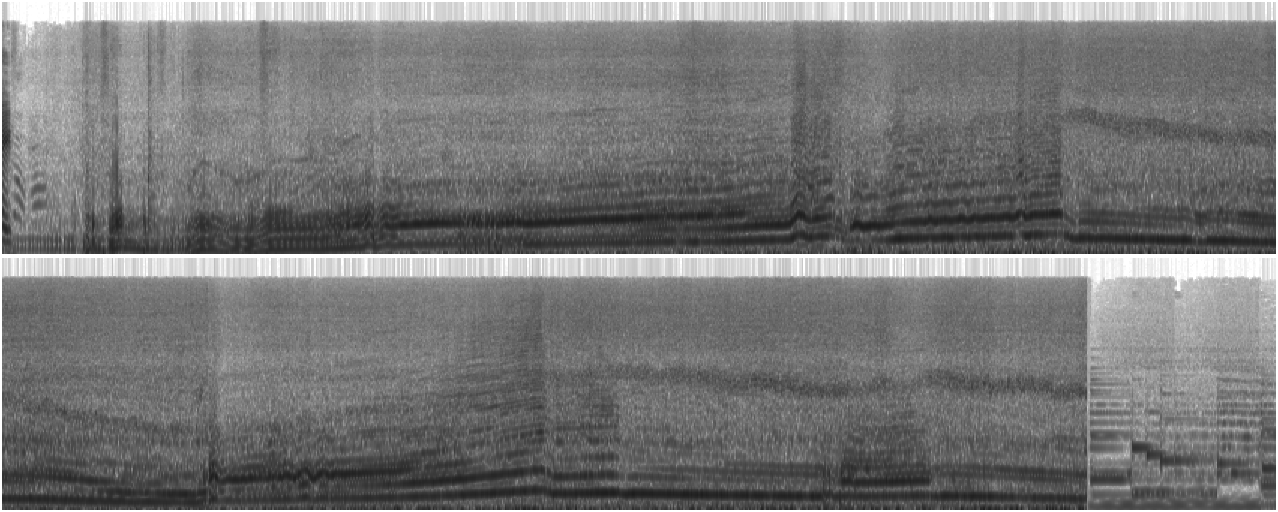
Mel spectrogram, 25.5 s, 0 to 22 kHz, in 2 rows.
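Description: Kawasaki ZX6R's inline-four engine pulling away and accelerating hard. Its note climbs steadily and drops at a shift or roll-off about ten seconds in, falls as the bike slows, then climbs again before easing off near the end.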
